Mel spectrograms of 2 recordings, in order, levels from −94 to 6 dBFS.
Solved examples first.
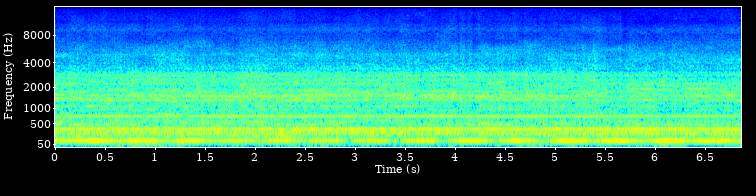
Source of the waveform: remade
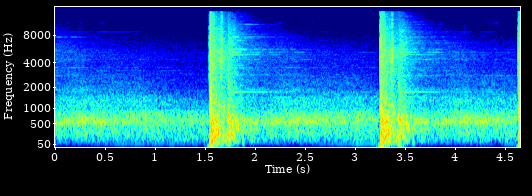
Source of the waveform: recorded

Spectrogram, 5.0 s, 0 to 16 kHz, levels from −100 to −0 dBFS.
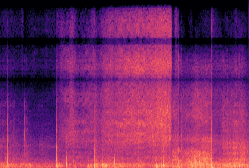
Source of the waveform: remade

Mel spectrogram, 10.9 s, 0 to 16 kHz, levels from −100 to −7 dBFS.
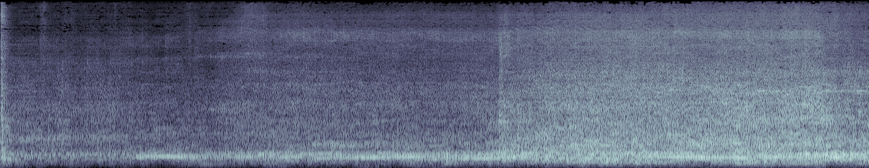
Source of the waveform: remade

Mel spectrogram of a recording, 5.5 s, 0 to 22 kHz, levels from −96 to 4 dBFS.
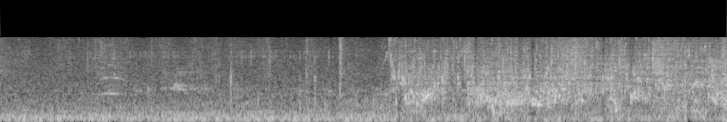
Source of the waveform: recorded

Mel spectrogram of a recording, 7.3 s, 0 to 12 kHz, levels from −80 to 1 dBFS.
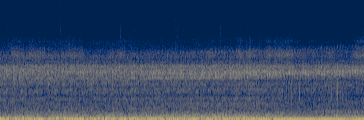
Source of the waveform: recorded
